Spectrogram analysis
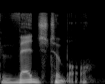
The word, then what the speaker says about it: vegetable: A lot of learners pronounce every syllable, but native speakers often say it more like vegetable.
